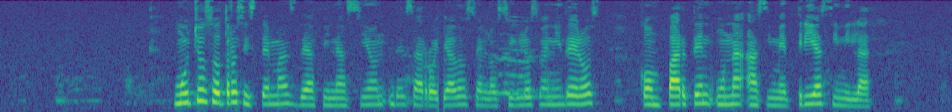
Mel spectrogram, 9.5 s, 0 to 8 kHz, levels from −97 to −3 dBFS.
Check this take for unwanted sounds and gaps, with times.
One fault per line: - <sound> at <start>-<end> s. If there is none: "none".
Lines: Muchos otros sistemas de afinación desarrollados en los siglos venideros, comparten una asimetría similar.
- dropout at 4.4-4.4 s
